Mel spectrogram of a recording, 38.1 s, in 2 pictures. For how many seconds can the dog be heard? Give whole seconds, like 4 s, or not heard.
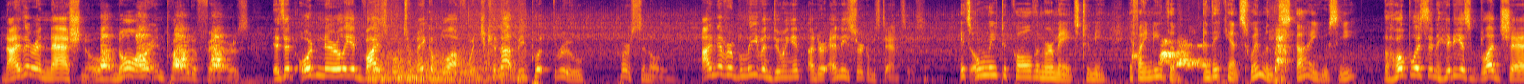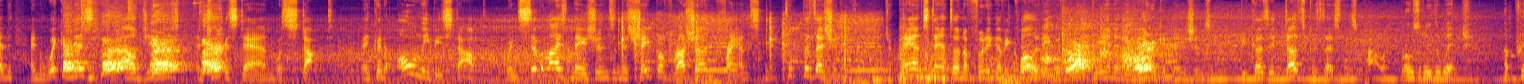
7 s.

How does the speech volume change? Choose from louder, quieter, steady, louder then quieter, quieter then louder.
steady.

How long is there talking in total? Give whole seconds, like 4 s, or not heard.
37 s.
